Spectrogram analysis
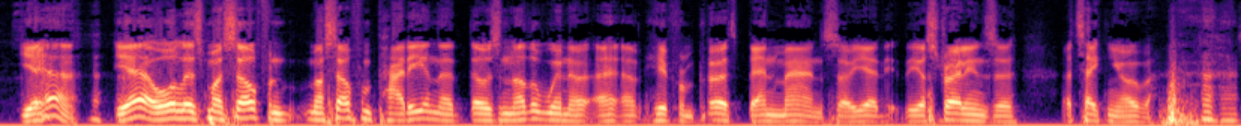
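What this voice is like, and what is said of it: Mixed English and Australian accent. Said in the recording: “I'm not picking up an English accent with you. Where there's a hint of something else there as well ... this weird sort of mixture of an accent”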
